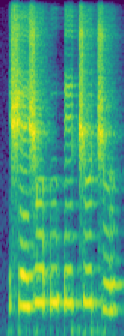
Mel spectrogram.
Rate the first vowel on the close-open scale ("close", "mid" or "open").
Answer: mid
